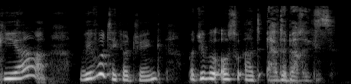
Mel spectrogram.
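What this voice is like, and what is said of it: Poor attempt at Dutch accent. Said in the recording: “That is not a Dutch accent. And I should know what a Dutch accent is.”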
